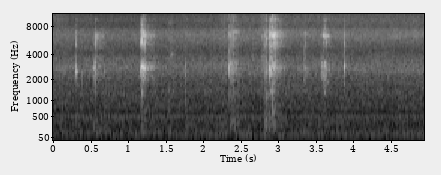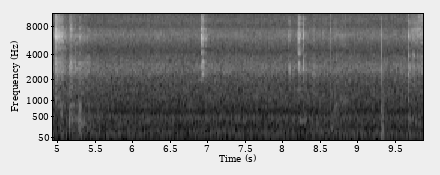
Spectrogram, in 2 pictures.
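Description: Scattered metal clinks and knocks from an aluminium pressure cooker: the whistle weight lifted off and the lid worked open and taken off, then a ladle knocking and scraping in the pot while stirring the green gram kuruma.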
